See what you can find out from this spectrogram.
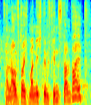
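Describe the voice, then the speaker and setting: A jovial old-fashioned forester in a children's radio play. His voice leaps high and swoops as he chuckles and fumbles genially. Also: big pitch swings, brisk, soft background music.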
